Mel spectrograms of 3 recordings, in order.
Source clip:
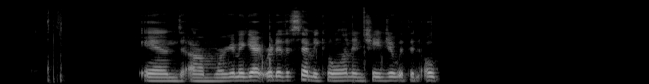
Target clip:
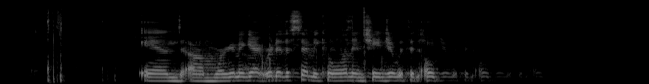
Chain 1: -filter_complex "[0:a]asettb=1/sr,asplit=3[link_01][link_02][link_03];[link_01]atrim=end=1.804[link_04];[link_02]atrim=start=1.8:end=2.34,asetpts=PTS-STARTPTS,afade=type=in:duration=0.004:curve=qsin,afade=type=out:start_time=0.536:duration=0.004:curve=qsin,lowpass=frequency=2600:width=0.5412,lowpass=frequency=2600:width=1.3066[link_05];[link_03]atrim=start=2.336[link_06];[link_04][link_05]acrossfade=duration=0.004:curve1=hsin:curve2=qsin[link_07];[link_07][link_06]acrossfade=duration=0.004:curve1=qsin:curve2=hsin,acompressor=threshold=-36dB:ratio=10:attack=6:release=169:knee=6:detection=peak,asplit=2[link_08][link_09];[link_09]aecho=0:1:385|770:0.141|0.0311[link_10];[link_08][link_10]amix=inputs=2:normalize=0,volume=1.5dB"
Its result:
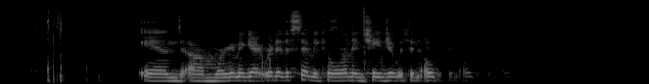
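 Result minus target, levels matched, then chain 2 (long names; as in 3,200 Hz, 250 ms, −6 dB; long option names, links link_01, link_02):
echo 158 ms early
-filter_complex "[0:a]asettb=1/sr,asplit=3[link_01][link_02][link_03];[link_01]atrim=end=1.804[link_04];[link_02]atrim=start=1.8:end=2.34,asetpts=PTS-STARTPTS,afade=type=in:duration=0.004:curve=qsin,afade=type=out:start_time=0.536:duration=0.004:curve=qsin,lowpass=frequency=2600:width=0.5412,lowpass=frequency=2600:width=1.3066[link_05];[link_03]atrim=start=2.336[link_06];[link_04][link_05]acrossfade=duration=0.004:curve1=hsin:curve2=qsin[link_07];[link_07][link_06]acrossfade=duration=0.004:curve1=qsin:curve2=hsin,acompressor=threshold=-36dB:ratio=10:attack=6:release=169:knee=6:detection=peak,asplit=2[link_08][link_09];[link_09]aecho=0:1:543|1086:0.141|0.0311[link_10];[link_08][link_10]amix=inputs=2:normalize=0,volume=1.5dB"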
